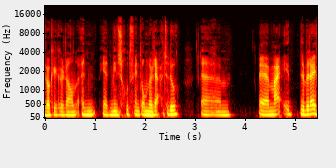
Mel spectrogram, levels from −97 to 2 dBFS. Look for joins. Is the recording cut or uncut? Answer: uncut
